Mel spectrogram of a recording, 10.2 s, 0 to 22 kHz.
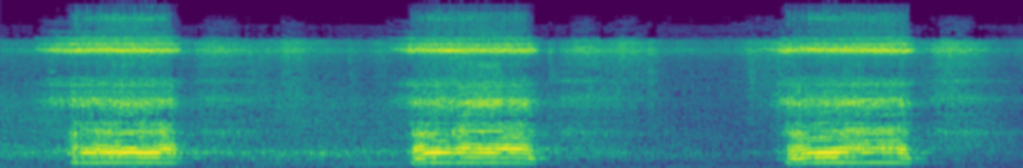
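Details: Very loud human snoring: three rattling, buzzing inhaled roars, each about a second long, at roughly 17 a minute.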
